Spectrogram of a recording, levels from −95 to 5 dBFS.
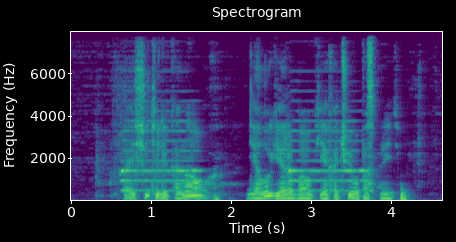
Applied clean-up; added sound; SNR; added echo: classical method WPE with log-MMSE.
